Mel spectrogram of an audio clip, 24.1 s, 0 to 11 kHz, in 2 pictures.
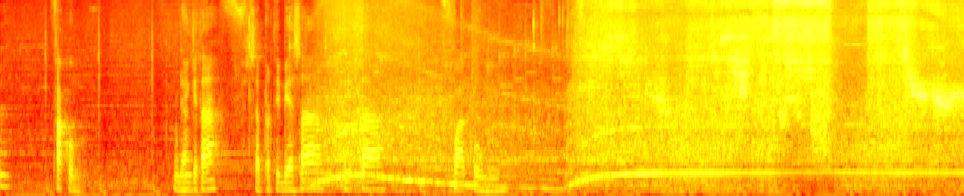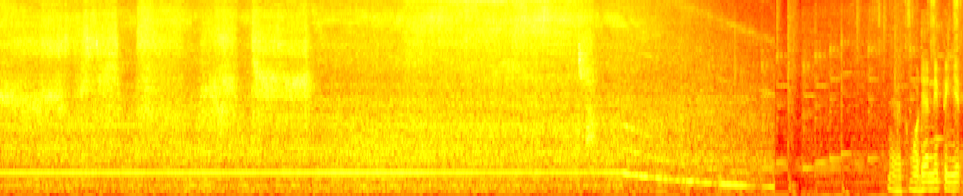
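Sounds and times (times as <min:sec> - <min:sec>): vacuum cleaner running: 0:03.8 - 0:21.8.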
